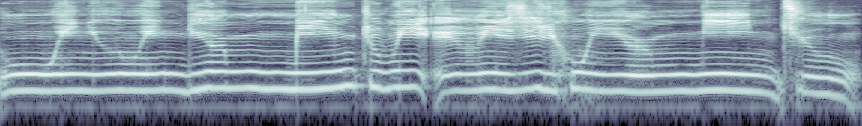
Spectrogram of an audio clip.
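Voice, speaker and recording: Using a put-on character voice, a female-sounding voice talks at a high pitch and a very slow pace, monotone and flat, with hardly any pauses. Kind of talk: comedy meme voiceover. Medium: dub. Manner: sad, pitiful.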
